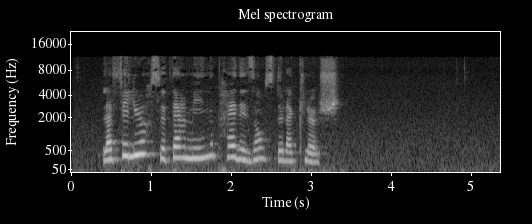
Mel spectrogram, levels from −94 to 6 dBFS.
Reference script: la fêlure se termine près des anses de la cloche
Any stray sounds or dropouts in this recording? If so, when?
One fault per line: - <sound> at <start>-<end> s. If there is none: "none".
none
